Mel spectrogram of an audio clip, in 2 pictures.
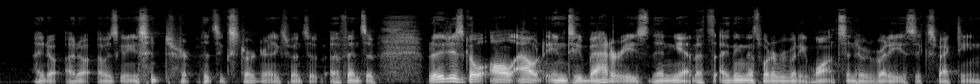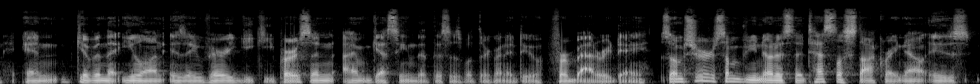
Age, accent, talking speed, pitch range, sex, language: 30-49, American, 215 wpm, 80-100 Hz, male, English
